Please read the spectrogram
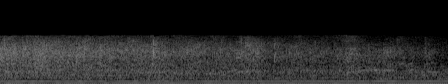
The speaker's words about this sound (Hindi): हम तालियों से आपका इस सत्र के अंदर स्वागत कर रहे हैं।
